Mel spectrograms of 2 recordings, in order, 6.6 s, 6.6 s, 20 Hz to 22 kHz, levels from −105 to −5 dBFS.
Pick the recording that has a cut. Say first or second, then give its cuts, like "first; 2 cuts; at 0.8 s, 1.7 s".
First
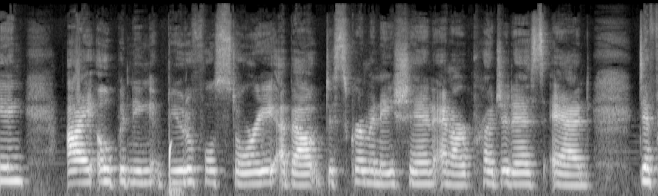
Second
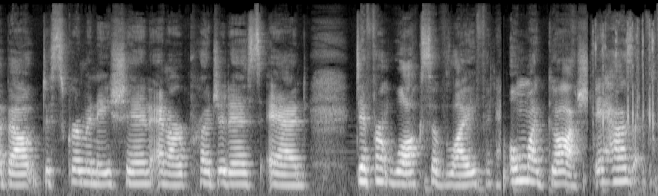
second; 1 cut; at 5.0 s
